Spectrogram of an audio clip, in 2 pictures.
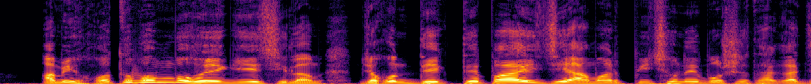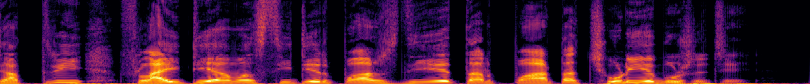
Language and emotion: Bengali, surprised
